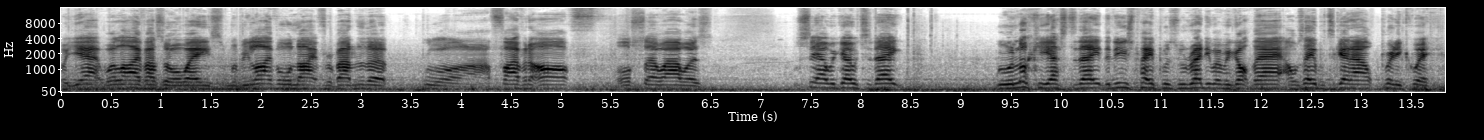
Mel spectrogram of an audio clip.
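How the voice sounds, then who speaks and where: A man with a fairly high voice speaks at a moderate pace, his intonation lively over noticeable background noise. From English Midlands. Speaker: milkman livestreamer. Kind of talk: casual livestream chat.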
